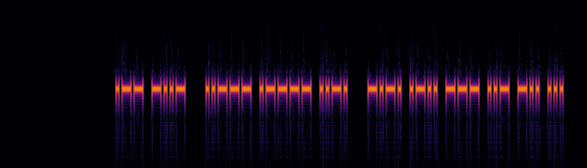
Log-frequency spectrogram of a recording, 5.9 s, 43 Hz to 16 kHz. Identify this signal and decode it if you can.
Morse code, heard as a keyed tone, about 40 wpm, 700 Hz. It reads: WX 21F CLOUDS
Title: K1USN SST QSO Practice 40wpm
